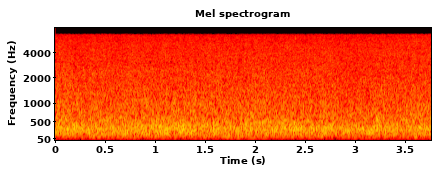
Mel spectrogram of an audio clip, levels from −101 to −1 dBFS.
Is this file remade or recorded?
recorded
